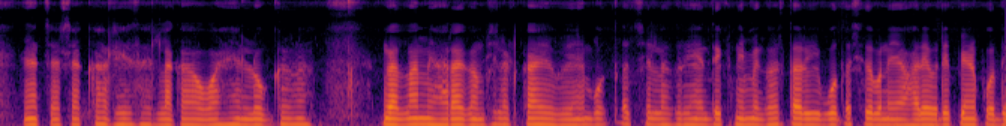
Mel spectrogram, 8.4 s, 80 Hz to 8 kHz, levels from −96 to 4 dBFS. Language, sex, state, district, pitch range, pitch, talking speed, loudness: Hindi, male, Bihar, Begusarai, 130-135 Hz, 130 Hz, 215 wpm, -32 LUFS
